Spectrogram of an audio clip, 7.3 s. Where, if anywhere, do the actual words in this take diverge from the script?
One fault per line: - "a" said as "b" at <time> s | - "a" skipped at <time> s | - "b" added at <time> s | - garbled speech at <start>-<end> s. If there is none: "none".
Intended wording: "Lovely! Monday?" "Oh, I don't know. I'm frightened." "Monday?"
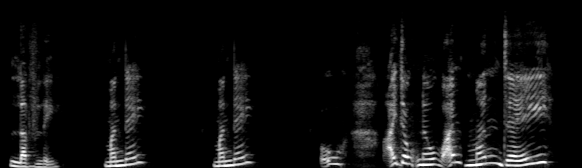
- "monday" added at 2.7 s
- "frightened" skipped at 5.8 s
